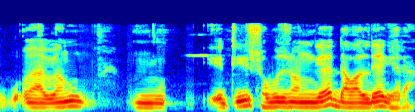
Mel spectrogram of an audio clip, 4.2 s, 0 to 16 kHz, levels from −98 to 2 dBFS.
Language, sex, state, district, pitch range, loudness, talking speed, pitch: Bengali, male, West Bengal, Alipurduar, 110-130 Hz, -13 LUFS, 130 wpm, 120 Hz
